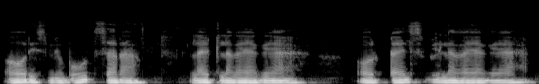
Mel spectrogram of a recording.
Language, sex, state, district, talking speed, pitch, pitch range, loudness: Hindi, male, Jharkhand, Palamu, 155 wpm, 90 Hz, 90-95 Hz, -15 LUFS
